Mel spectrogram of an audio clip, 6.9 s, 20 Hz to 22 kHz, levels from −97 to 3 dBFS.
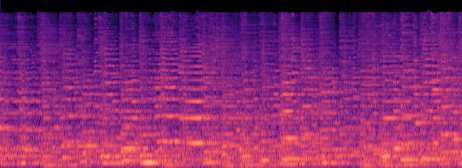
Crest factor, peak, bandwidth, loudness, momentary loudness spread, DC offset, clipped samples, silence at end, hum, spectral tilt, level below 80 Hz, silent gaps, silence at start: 14 dB; -10 dBFS; 16.5 kHz; -26 LUFS; 7 LU; under 0.1%; under 0.1%; 0 s; none; -5.5 dB/octave; -56 dBFS; none; 0 s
